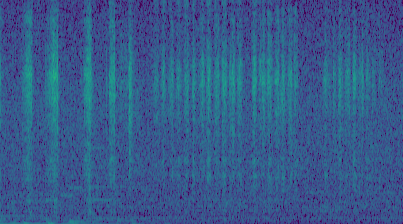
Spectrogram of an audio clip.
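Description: Graphite pencil scratching across a small card of cold-press watercolour paper in short, quick sketching strokes. Low background music fades out in the first couple of seconds.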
